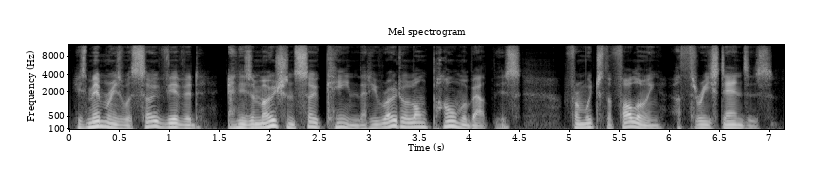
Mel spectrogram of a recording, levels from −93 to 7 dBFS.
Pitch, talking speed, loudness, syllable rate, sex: 115 Hz, 210 wpm, -19 LUFS, 5.9 syllables/s, male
